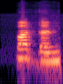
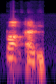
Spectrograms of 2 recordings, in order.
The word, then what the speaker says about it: button: So you don't physically pronounce the T, so it's not button, but it's button.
